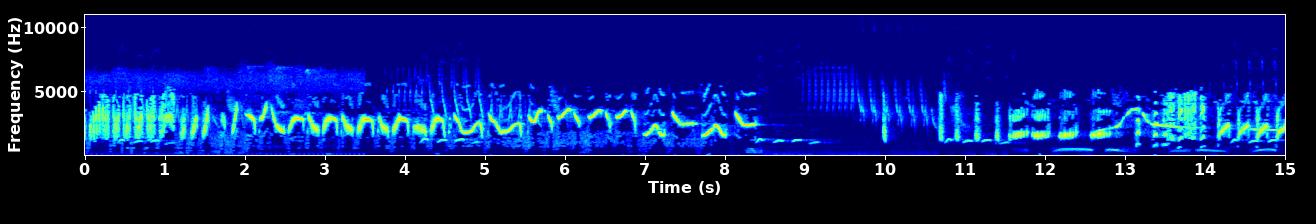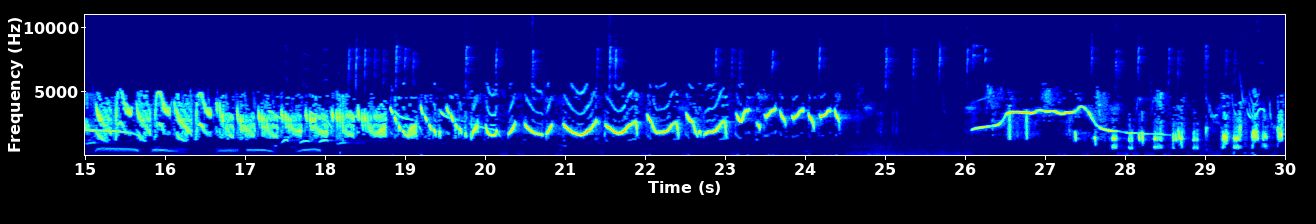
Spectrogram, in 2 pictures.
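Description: Songbirds singing a loud, fast warbling and trilling song that keeps going, with a lower call repeated several times in the middle. The song breaks off twice, briefly about a third of the way in and again near the end.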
